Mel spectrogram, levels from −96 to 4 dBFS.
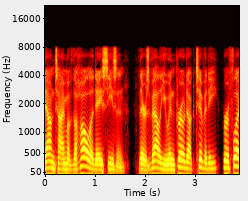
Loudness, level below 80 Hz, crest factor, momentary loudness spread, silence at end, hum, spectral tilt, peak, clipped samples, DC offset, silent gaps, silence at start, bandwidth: -18 LUFS; -44 dBFS; 16 dB; 6 LU; 0 s; none; -4.5 dB/octave; -2 dBFS; under 0.1%; 2%; 1.69-1.76 s; 0 s; 8.4 kHz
